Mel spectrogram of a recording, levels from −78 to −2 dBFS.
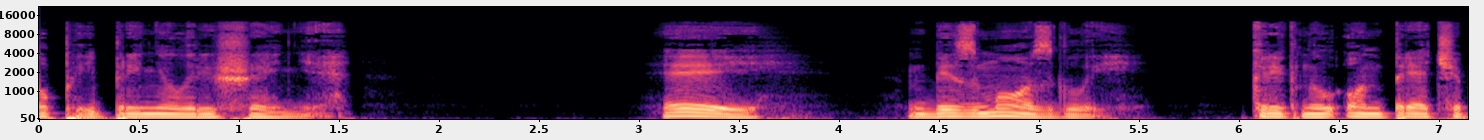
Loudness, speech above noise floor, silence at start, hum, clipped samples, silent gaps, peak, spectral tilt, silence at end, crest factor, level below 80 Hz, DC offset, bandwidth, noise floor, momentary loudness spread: -13 LUFS; 52 dB; 0 s; none; under 0.1%; none; -2 dBFS; -6.5 dB/octave; 0 s; 12 dB; -26 dBFS; under 0.1%; 13 kHz; -64 dBFS; 14 LU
